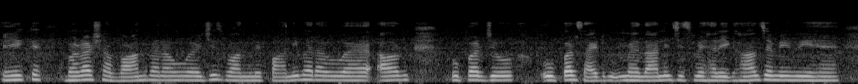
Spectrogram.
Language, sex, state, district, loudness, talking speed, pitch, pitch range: Hindi, female, Chhattisgarh, Korba, -25 LUFS, 190 wpm, 195 Hz, 185-200 Hz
